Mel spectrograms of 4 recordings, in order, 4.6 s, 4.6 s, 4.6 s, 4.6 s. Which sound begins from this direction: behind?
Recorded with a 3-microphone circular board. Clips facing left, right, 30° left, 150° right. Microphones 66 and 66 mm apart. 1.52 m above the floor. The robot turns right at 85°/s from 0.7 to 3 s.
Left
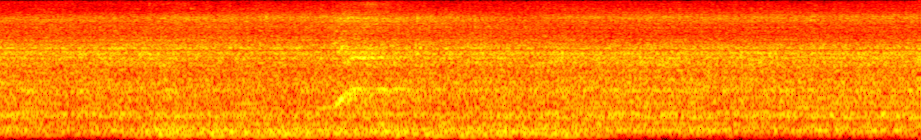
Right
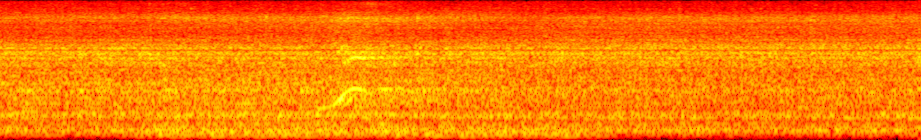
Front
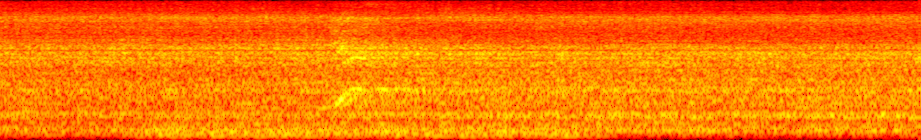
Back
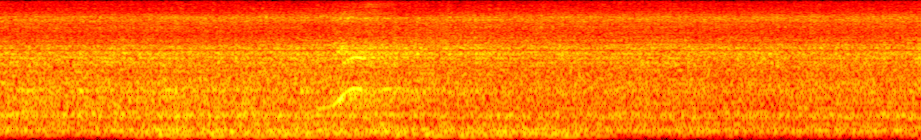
Running water, at 0.0 s.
